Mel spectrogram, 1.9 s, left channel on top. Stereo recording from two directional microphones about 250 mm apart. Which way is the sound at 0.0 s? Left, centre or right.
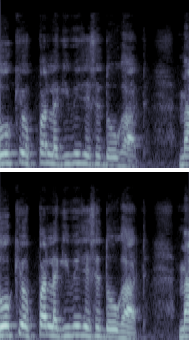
Right.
